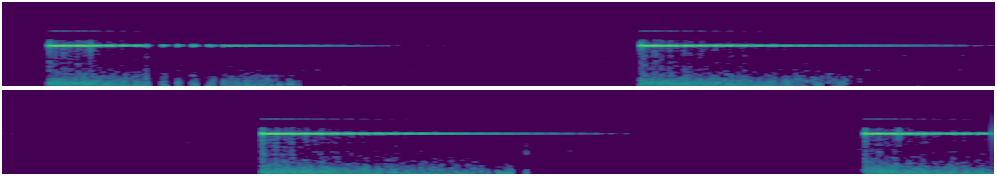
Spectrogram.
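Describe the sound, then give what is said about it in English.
Tibetan bells ring in four separate strikes about six seconds apart. Each is a clear, high, sustained tone with a soft low knock at the onset, fading slowly to near silence before the next. “you may hear some Tibetan bells on and off in the background from starting from right now.”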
